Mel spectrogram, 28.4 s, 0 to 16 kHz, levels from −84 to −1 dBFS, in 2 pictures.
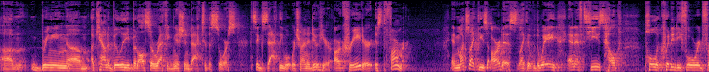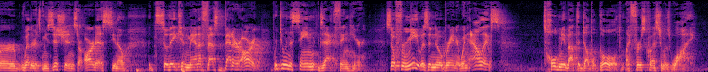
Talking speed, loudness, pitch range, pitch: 170 wpm, -19 LUFS, 115-140 Hz, 125 Hz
